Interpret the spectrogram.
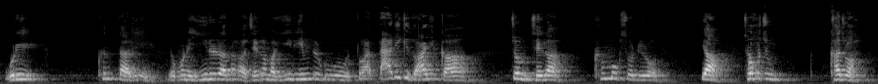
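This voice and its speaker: A middle-aged woman pastor preaching a sermon in a lively way, acting out the quoted lines of the people in her stories. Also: fairly high pitch, moderate pace. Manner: animated, acts out quoted dialogue in shifting voices. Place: church hall. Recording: echoey room.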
